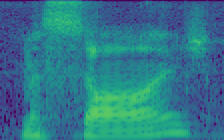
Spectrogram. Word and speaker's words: massage: So, once again, the pronunciation, massage, message. Stress on the second syllable, massage. Here, first syllable, message.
